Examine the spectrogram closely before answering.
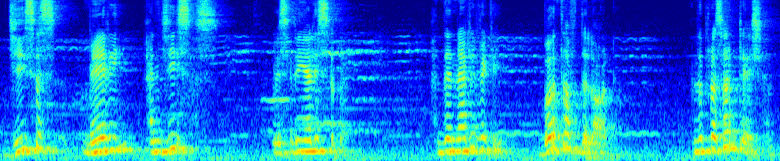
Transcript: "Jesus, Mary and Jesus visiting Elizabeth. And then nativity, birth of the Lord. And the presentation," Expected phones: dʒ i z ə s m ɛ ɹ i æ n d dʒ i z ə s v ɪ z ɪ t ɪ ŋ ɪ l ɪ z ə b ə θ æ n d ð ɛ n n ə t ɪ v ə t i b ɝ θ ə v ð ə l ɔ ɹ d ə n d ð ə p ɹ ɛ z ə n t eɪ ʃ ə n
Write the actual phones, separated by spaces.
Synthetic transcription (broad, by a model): dʒ i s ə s m ɛ ɹ i æ n d dʒ i s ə s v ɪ s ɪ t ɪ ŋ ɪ l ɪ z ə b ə t æ n d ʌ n n ə t ɪ v ə t i b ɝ t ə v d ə l ɔ ɹ d ə n d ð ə p ɹ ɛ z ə n t eɪ ʃ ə n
